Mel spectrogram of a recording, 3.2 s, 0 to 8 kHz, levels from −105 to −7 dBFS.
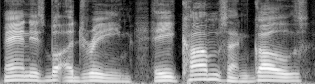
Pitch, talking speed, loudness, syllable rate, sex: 125 Hz, 170 wpm, -16 LUFS, 3.6 syllables/s, male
